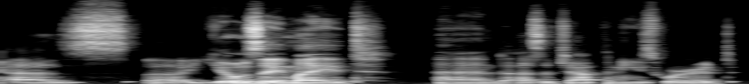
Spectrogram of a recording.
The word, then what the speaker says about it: Yosemite: We're first looking at today's is Yosemite by Travis Scott, which I also quite enjoyed pronouncing as Yosemite, and as a Japanese word, Yosemite.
